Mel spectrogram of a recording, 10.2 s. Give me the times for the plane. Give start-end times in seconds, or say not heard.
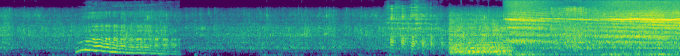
6.7-10.1.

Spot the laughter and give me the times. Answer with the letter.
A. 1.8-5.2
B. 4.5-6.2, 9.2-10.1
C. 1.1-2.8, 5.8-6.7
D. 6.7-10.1
C.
